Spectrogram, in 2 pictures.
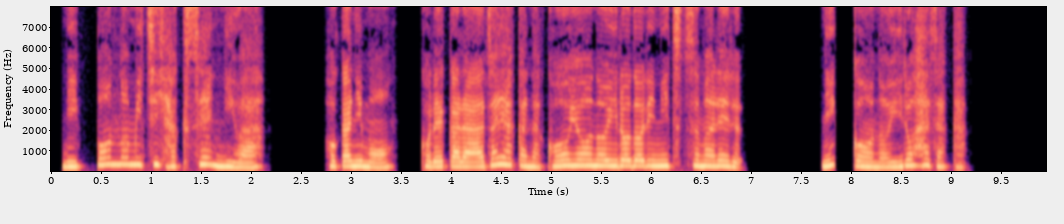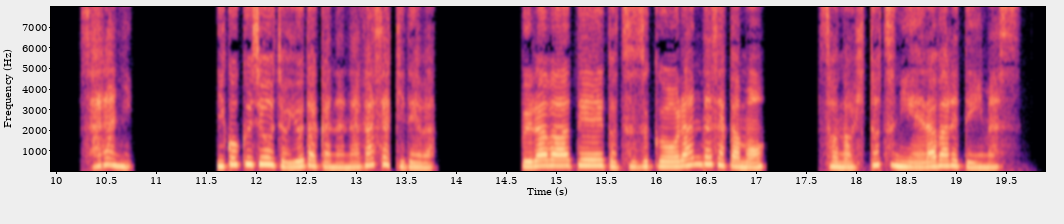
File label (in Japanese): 紀行ナレ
